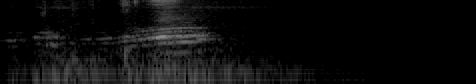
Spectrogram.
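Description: A baby monkey's short, high-pitched call, rising in pitch and lasting about a second.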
